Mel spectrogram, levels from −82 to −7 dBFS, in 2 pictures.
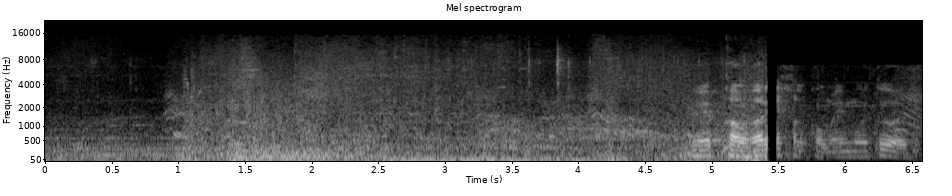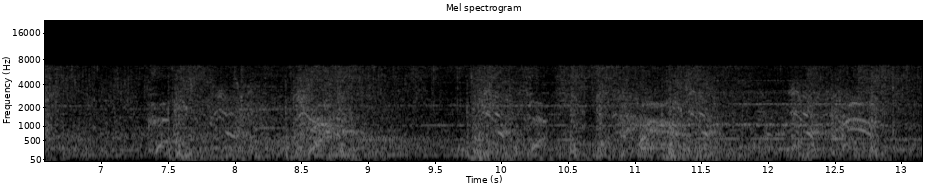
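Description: At 5.41 s the sound cuts out for 80 ms, then resumes duller and boxier, with nothing above 6.8 kHz, a level roughly 10 dB lower, and a faint new background noise sitting well below the signal. This persists to the end. The likely cause is the input switched to a poorer device mid-recording, such as a different microphone or a headset's call profile, whose narrower bandwidth, quieter gain and own noise floor replace the original path.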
